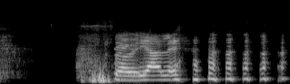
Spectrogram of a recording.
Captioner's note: laughs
